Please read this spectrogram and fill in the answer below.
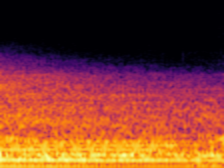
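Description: Film score music: a gong stroke ringing on and slowly fading, over a low sustained orchestral tone.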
